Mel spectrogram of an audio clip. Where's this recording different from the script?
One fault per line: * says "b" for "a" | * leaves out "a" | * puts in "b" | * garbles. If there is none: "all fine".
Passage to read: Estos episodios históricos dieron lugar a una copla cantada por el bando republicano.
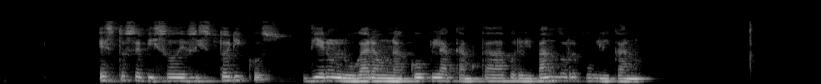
all fine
